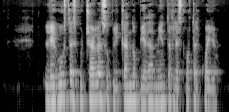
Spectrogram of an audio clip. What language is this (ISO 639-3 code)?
spa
